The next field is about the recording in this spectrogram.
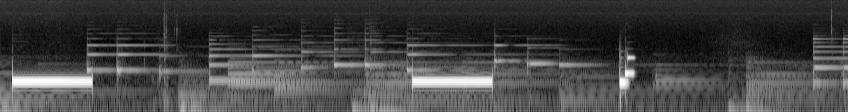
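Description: An outgoing phone call rings out with two steady one-second ringback beeps about five seconds apart, heard over soft background music.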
